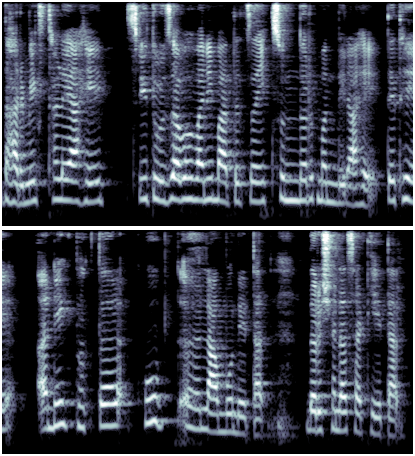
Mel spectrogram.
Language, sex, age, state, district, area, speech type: Marathi, female, 30-45, Maharashtra, Osmanabad, rural, spontaneous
